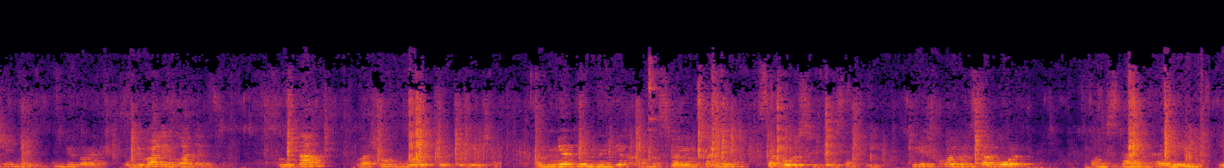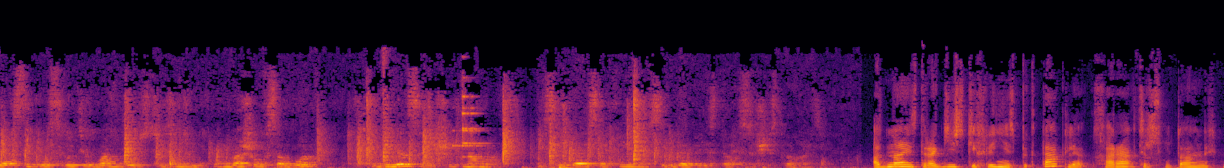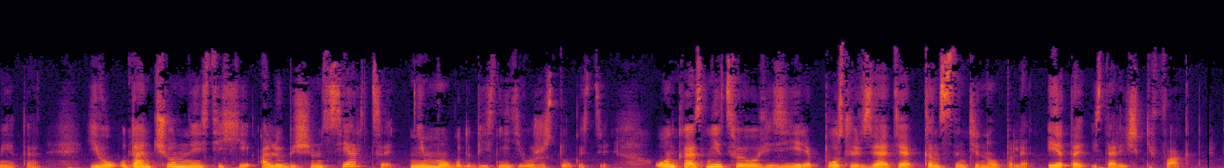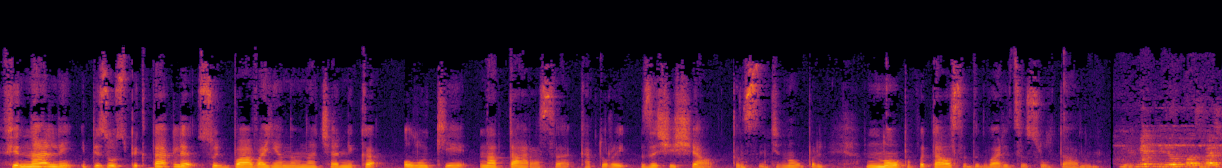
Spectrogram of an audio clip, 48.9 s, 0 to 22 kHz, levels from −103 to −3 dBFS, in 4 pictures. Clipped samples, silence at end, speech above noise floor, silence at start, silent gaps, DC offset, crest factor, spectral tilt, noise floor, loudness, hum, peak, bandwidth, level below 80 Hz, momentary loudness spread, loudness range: under 0.1%; 0 s; 22 dB; 0 s; none; under 0.1%; 20 dB; -5 dB/octave; -50 dBFS; -28 LUFS; none; -8 dBFS; 16 kHz; -58 dBFS; 14 LU; 5 LU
